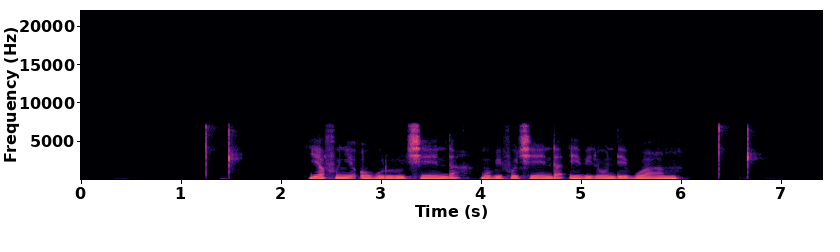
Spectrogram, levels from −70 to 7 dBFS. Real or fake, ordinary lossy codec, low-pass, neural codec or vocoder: real; none; 7.2 kHz; none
